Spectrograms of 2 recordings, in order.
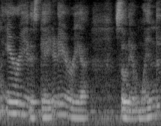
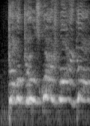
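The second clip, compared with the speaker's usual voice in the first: furious yell, very high and very loud; 13 dB louder than usual. Retelling the dog owner's reaction after nearly squishing his dog, imitating an angry yell. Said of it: "he starts yelling at me".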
